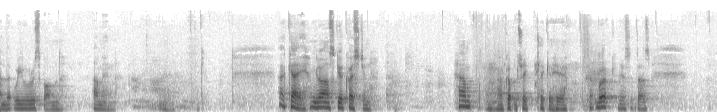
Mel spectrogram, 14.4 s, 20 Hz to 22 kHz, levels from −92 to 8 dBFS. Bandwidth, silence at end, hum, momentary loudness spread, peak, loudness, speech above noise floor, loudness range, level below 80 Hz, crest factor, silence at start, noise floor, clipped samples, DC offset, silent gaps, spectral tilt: 15.5 kHz; 0.85 s; none; 26 LU; -8 dBFS; -30 LUFS; 33 dB; 15 LU; -66 dBFS; 24 dB; 0 s; -62 dBFS; under 0.1%; under 0.1%; none; -6.5 dB/octave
